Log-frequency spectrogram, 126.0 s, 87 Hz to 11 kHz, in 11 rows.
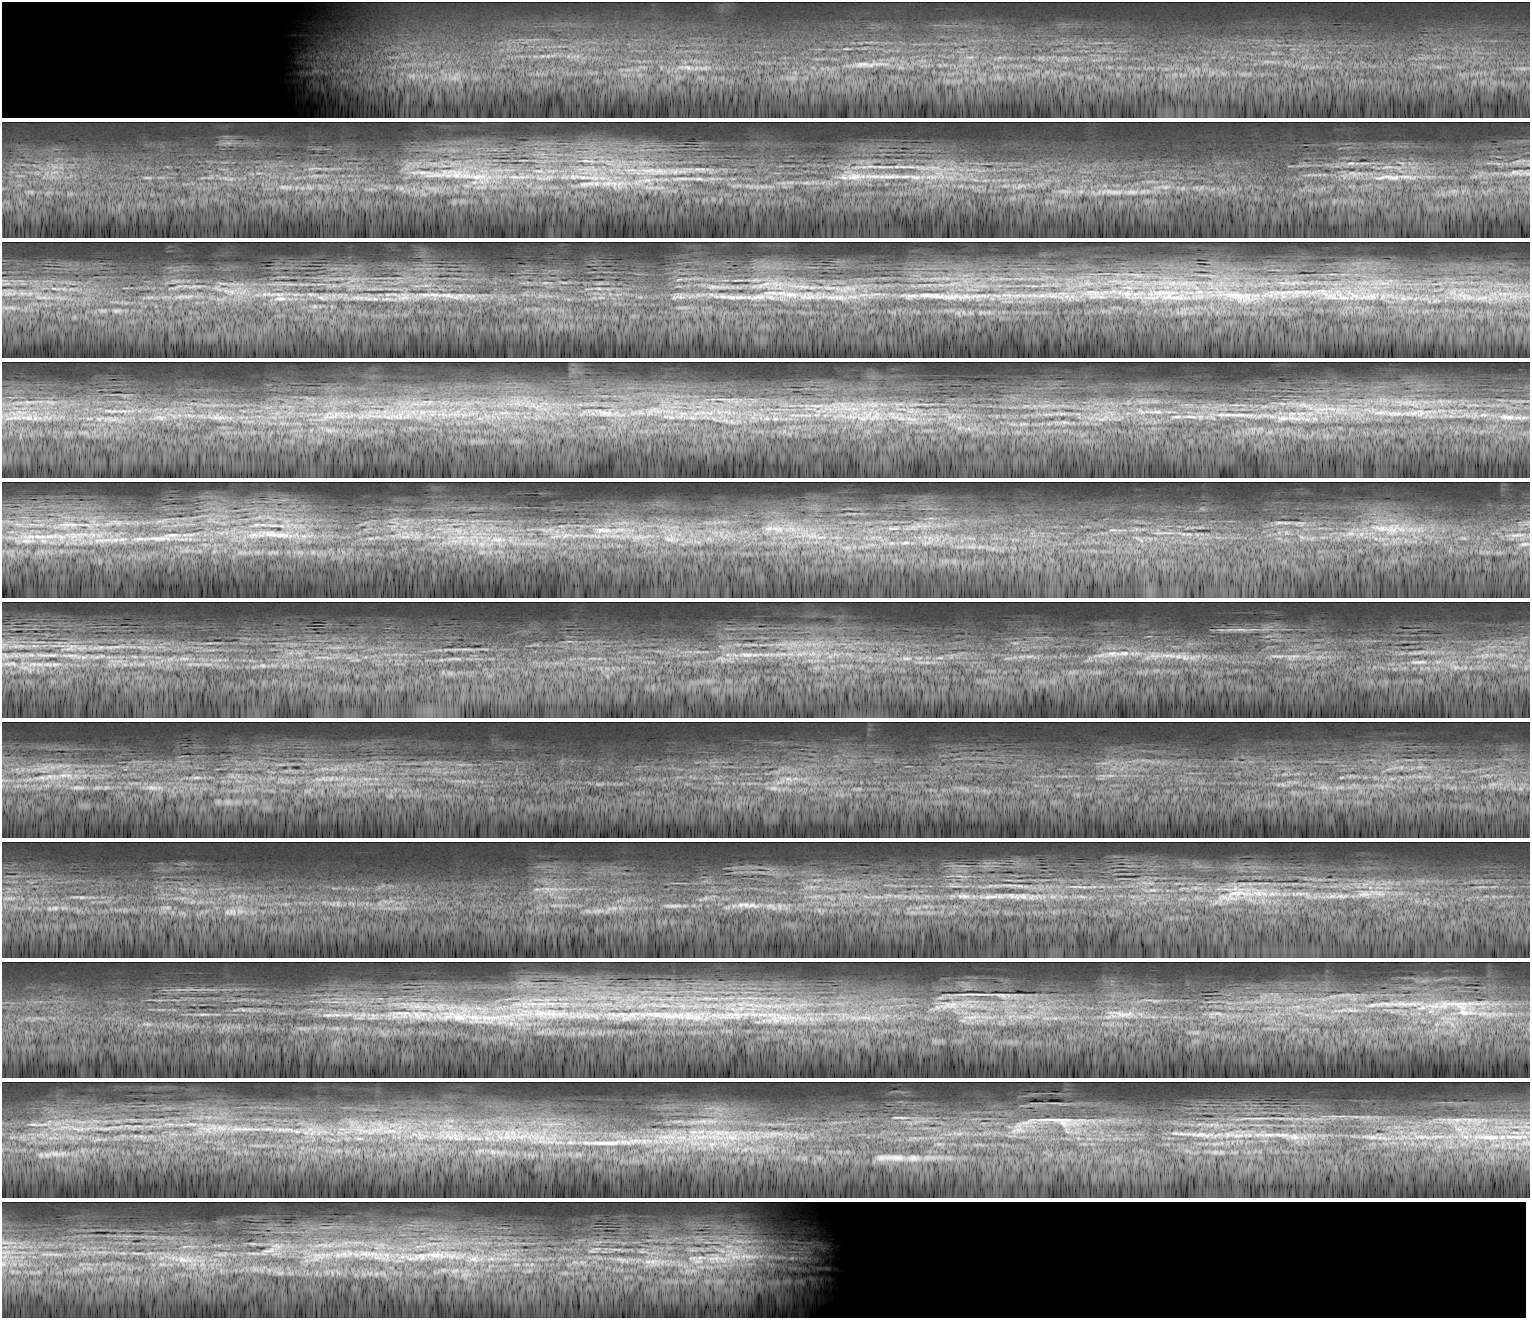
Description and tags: school children playing
Children in the distance playing in city schoolyard in the early morning with general light background traffic and building ambiance. Recorded in downtown Oaxaca, Mexico 2014.
child, children, city, games, kid, kids, kindergarten, morning, play, playground, playing, school-yard, scream, screaming, shouting, yell, yelling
